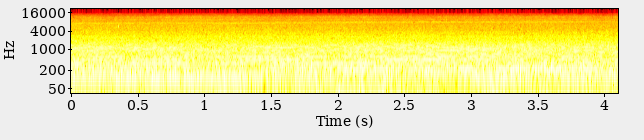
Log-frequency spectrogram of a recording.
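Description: An airplane engine in MS Flight Simulator drones steadily during a landing approach, a continuous even propeller hum with a layered tonal whine, unchanging and uninterrupted throughout.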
